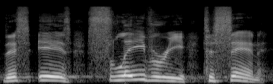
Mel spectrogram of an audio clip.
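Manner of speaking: preacher pronouncing sin's slavery; slow emphatic declaration. Real, not acted. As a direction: hammer each word slowly.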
